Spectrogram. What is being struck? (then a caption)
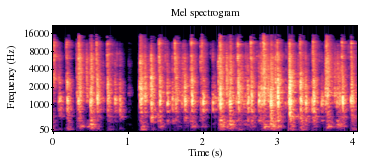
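Mechanical keyboard, aluminum body and round plastic keycaps. A full-size backlit typewriter-style mechanical keyboard with blue switches, an aluminum body and round plastic keycaps is typed on rapidly with the fingertips of both hands. A fast run of sharp, clicky keystrokes with bright, crisp attacks and no low end pauses briefly near the one-second mark, then resumes in dense bursts.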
